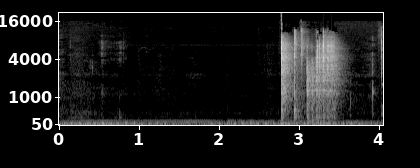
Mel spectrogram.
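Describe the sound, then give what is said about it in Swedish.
Dice rolled across a hard surface in a tabletop game, coming up a one: a quick burst of rattling clatter lasting under a second, over a steady low background hum, with no talking. “Nej, jag slår en etta.”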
